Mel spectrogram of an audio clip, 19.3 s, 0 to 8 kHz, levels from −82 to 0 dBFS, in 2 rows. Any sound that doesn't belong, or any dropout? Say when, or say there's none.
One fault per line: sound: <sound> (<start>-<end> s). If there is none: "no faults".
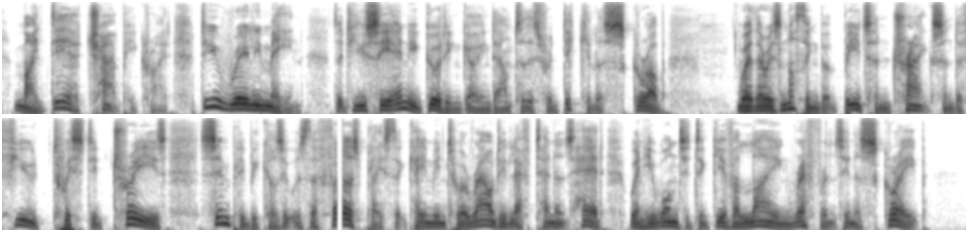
sound: dropout (13.0-13.0 s)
